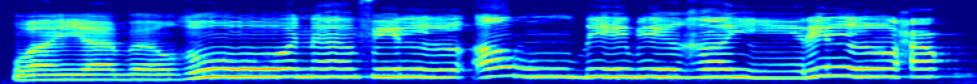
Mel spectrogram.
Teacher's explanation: Ini alif lam takrif alqamariyah tandanya sukun. Ardhi rnya tebal ya. Ro tafkhim.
